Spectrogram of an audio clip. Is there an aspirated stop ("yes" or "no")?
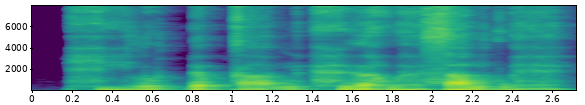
no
